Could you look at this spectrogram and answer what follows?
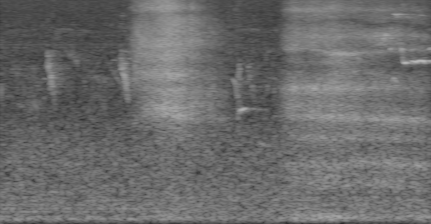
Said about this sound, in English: So is breathing really loudly.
